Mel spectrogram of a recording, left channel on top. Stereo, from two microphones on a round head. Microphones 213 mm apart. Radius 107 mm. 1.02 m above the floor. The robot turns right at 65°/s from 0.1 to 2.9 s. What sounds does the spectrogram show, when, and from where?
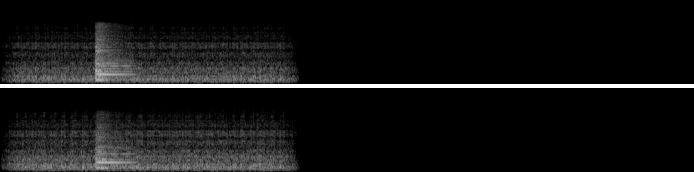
0.9 s a snare drum: 45° left (ahead or behind), 0.7 m; by 1.4 s 30° left (ahead or behind), 0.7 m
